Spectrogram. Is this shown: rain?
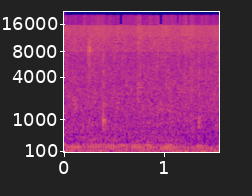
yes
